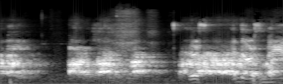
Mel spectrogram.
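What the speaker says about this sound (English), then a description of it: "That dog's mad at the pool guy." A small dog barks angrily at the pool guy in repeated sharp yapping bursts, close and loud, with a person talking in between and over the barks.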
